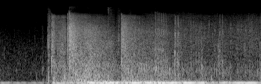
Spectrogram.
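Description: A cannon fires in the combat game Defenders: Age of Ares, a sudden loud boom followed by a rumbling blast and crackling battle noise that lingers, heard close with no talk.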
